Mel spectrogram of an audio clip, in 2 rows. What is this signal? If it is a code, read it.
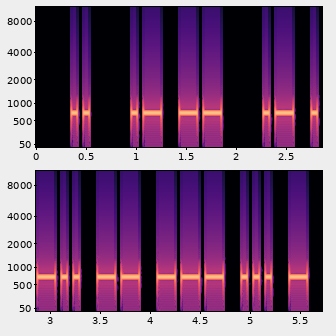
Morse code, heard as a keyed tone, about 21 wpm, 700 Hz. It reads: I AM ALMOST
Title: Sentences from Top 1000 Words - Review Part 4 - 20wpm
